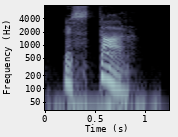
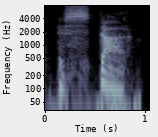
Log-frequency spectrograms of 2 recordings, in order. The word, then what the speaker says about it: estar: or temporary states, is estar. Make sure you emphasize the second syllable, the last syllable. Estar.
